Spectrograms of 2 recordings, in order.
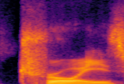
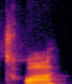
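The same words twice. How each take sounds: First: The name is said with an anglicized pronunciation. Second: The name is said with a French pronunciation. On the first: The speaker calls it wrong. "I was convinced it was Troyes for years after that" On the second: The speaker calls it right. "of course they don't pronounce it like that, and it's Troyes"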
